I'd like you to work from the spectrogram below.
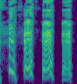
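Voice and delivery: loud, high-pitched laugh. Real, not acted. Guest amused after pitching her offer, laughing. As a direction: let out a big high laugh.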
